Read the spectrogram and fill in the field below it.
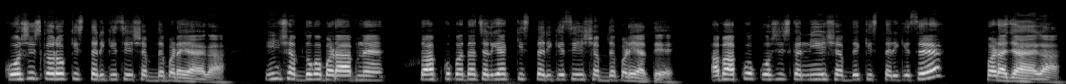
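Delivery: ordinary talk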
